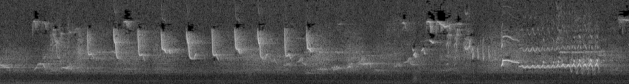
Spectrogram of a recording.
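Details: Black kite (Milvus migrans) giving a rapid series of high, sharply descending whistled notes, about three a second, followed by a thinner trilling phrase from another caller; faint background birds.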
